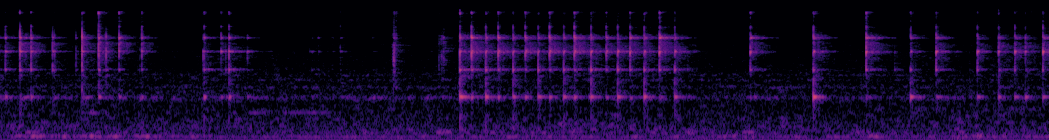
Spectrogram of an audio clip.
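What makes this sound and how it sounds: A small, hollow, empty clear glass bowl with a label is held up in both hands and tapped and scratched with long acrylic nails. The result is a quick series of bright, sharp clicks and clinks with a high glassy ring that fades almost instantly, including a dense burst of rapid taps in the middle.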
